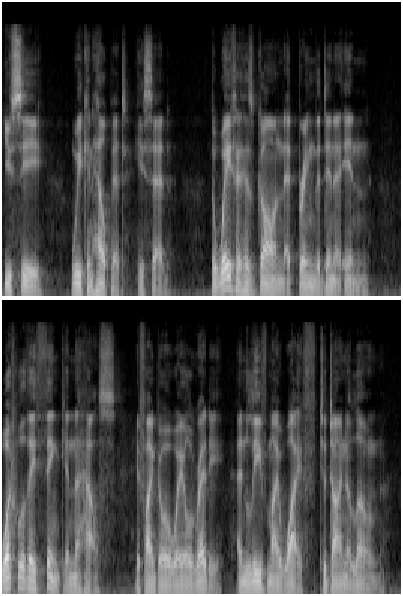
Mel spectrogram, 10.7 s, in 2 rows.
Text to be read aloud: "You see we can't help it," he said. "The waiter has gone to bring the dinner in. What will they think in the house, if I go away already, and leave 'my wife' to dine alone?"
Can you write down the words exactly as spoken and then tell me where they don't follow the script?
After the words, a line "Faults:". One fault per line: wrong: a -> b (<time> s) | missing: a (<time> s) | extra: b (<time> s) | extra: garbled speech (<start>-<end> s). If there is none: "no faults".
"You see we can help it," he said. "The waiter has gone at bring the dinner in. What will they think in the house, if I go away already, and leave 'my wife' to dine alone?"
Faults:
wrong: can't -> can (1.1 s)
wrong: to -> at (3.8 s)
